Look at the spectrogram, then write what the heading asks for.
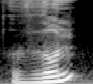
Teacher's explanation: ذن یہ نرم ہے، سیٹی کی آواز نہیں آئے گی۔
